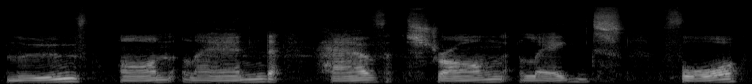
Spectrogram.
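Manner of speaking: each word stretched long and spaced; very slow and drawn out. Shown as a demonstration. Teacher to class, stretching each word very slowly. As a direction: spell the phrase out syllable by syllable. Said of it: "one syllable".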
